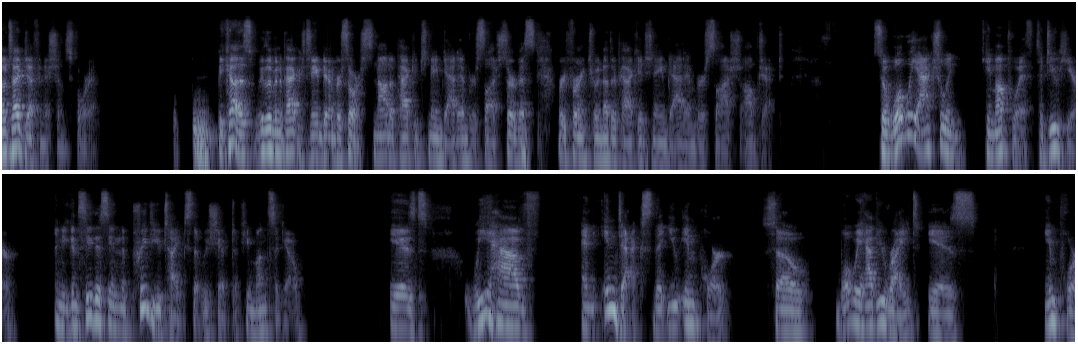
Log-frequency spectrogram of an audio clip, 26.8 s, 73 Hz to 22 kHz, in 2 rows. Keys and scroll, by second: 23.8 super+n, 24.7 ctrl+shift+l.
